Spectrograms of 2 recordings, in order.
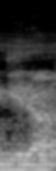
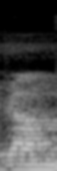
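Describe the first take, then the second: First: A vowel breaks up the opening consonant cluster. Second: The first two consonants form one cluster.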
